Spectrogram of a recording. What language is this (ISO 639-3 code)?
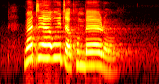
ven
